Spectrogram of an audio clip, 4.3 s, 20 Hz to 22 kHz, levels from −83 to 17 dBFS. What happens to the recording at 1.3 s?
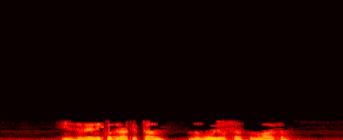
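The speech at 1.3 s, as everywhere in the clip, is dull and watery, with nothing above 3 kHz and a swirling, chirpy texture on the consonants. This is likely heavy MP3 compression at a very low bitrate, around 9 kbps. Starved of bits, the encoder cuts the treble and zeroes weak frequency lines that flicker on and off between frames. That flicker sets it apart from a plain low-pass filter, which would dull the sound cleanly without the warble.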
